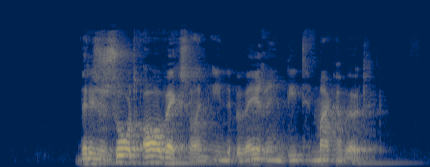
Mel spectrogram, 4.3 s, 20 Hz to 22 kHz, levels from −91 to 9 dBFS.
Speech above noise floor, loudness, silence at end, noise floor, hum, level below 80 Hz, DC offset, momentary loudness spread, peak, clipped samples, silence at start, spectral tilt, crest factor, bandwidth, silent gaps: 51 dB; -30 LUFS; 0.55 s; -81 dBFS; none; -82 dBFS; under 0.1%; 13 LU; -12 dBFS; under 0.1%; 0.8 s; -4.5 dB/octave; 18 dB; 11 kHz; none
